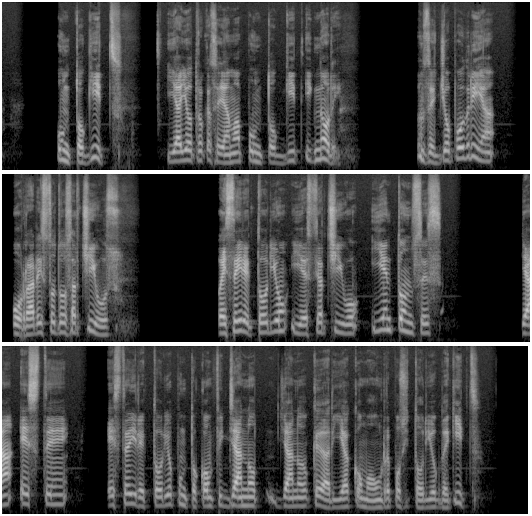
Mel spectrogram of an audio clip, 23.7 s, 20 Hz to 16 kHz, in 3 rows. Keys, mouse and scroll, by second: 2.7-4.5 drag, 8.7-10.7 drag, 15.8-18.5 scroll up 1, 18.5-21.1 scroll down 2, 21.1-22.5 drag, 23.2-23.7 drag.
